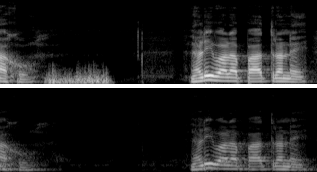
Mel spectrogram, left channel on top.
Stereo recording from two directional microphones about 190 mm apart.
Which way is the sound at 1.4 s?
40° left (ahead or behind).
